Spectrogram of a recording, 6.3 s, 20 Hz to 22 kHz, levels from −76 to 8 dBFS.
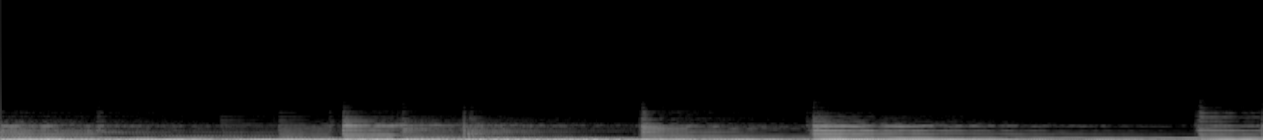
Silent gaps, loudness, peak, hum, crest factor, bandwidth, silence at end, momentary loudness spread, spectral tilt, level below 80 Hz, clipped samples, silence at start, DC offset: none; -26 LUFS; -12 dBFS; none; 12 dB; 4.6 kHz; 0 s; 11 LU; -11.5 dB/octave; -40 dBFS; under 0.1%; 0 s; under 0.1%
